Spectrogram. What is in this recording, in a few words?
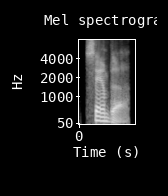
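"samba", American English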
